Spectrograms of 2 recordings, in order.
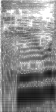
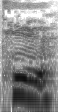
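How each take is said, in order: First: The word 'to' sounds American. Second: The word 'to' sounds German-like. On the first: This is the usual way she avoided. "she doesn't say like to" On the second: This is how she actually sang it. "she says to. That feels German to me"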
